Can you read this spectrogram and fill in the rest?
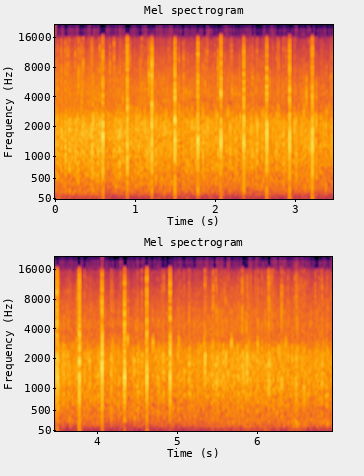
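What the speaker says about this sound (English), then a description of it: "Would you please join me in giving them a round of applause?" A large graduation audience at a Nebraska undergraduate commencement claps in a steady, even round of applause. Individual sharp claps stand out from the dense crowd, and the sound holds at a constant level with no voices on top.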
